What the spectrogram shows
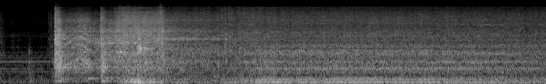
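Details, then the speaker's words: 1999 Chevy Blazer, 141,000 miles, owners suspect the fuel pump but have no fuel pressure gauge: cranks briefly, catches with a burst, then runs weak and uneven and sags as if starving; it's not getting fuel. "It's not getting fuel. We gotta figure out why that is."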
